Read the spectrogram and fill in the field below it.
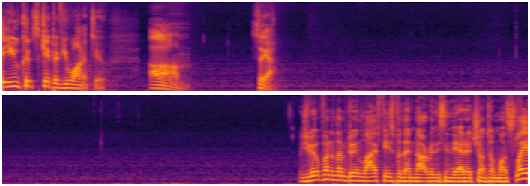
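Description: A man speaks calmly and closely into a microphone, pausing in between.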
